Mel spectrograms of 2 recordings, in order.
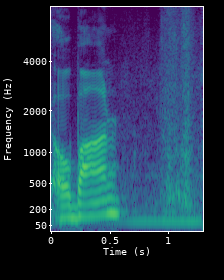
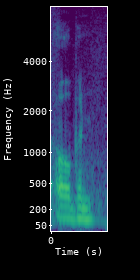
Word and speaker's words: Oban: It's like Scotch when people say Oban. That's not how you pronounce it. It's Oban.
